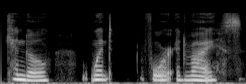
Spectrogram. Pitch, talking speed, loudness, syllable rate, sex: 200 Hz, 100 wpm, -16 LUFS, 4.0 syllables/s, female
